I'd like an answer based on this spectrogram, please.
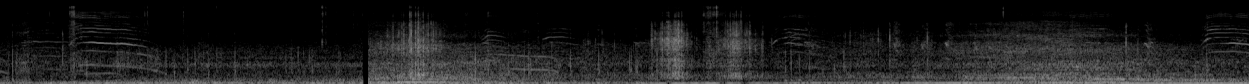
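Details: Stray kittens living on the street in Istanbul meow loudly from hunger, a run of high, wavering, harmonic cries repeated irregularly throughout, mixed with bursts of rustling and clattering noise and a constant low background hum.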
